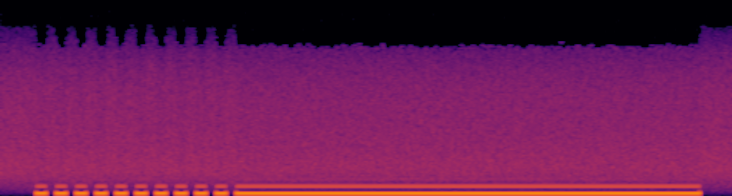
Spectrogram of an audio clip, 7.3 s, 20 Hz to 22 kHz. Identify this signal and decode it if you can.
Telephone call progress tone (North American plan), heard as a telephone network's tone, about 350, 440 Hz, 0.1 s on and 0.1 s off. Stutter dial tone.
